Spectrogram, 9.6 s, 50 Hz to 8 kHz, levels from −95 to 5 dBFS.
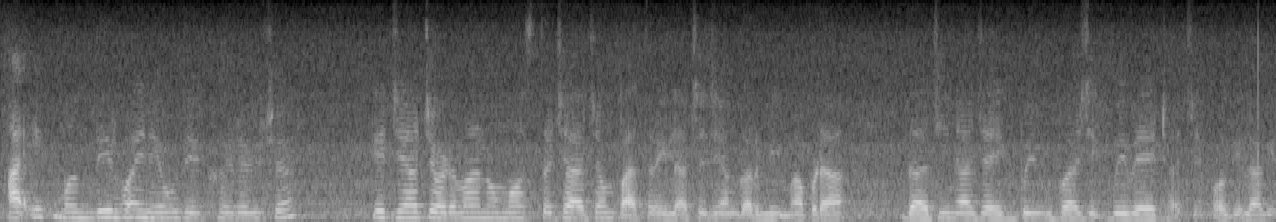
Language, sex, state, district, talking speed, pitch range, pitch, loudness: Gujarati, female, Gujarat, Gandhinagar, 200 wpm, 205-235 Hz, 220 Hz, -20 LUFS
